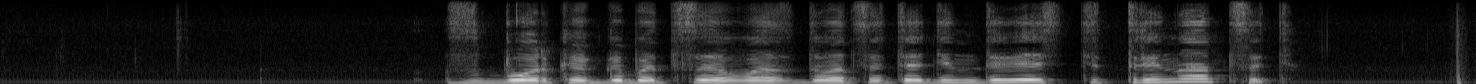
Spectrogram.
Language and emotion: Russian, neutral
